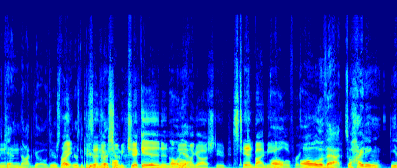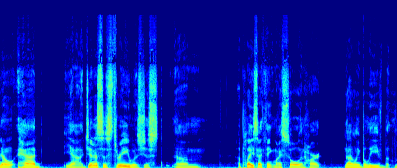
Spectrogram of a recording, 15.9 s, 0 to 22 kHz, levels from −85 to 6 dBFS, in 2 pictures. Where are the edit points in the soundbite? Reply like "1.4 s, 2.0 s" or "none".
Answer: 6.8 s

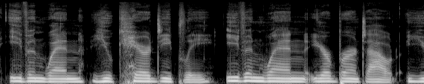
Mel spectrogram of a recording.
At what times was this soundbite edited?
0.9 s, 2.1 s

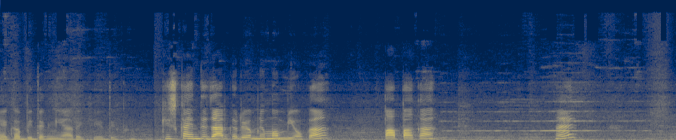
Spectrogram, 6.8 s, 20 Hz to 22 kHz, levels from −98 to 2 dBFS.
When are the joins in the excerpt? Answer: none

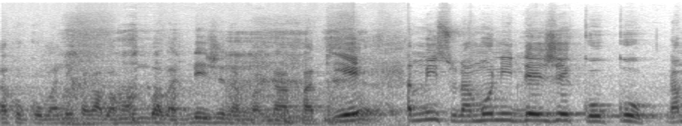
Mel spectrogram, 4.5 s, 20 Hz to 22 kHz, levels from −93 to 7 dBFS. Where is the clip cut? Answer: 2.7 s

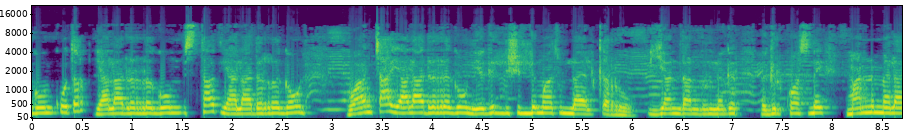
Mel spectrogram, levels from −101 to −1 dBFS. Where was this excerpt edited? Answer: none

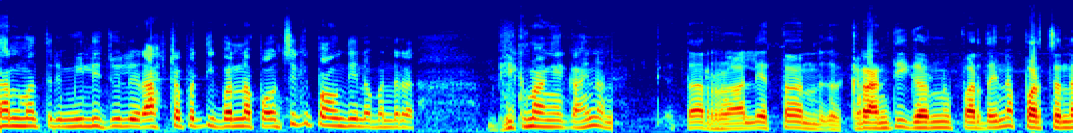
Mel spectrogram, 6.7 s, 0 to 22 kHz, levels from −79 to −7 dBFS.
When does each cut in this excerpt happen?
3.8 s

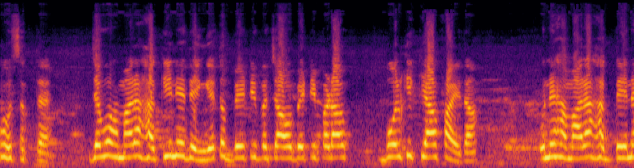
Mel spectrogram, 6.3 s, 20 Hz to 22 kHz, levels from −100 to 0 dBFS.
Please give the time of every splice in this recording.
none

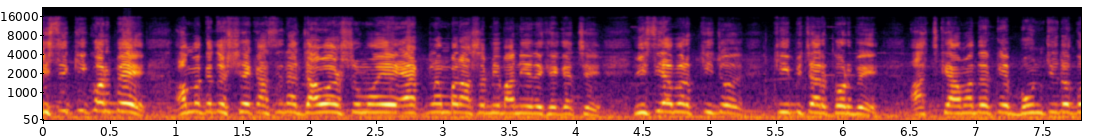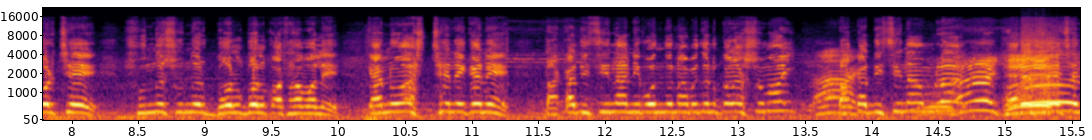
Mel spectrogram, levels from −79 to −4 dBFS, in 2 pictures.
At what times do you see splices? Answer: 10.1 s

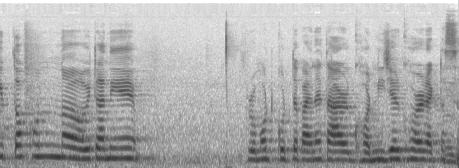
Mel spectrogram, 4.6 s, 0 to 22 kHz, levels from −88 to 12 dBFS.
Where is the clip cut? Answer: none

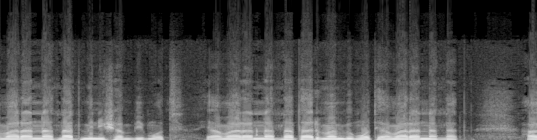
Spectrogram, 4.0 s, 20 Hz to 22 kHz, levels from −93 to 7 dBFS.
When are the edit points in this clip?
none

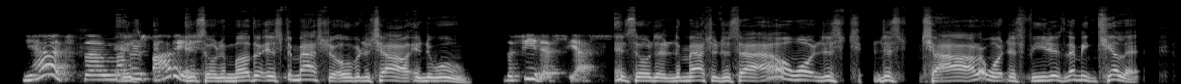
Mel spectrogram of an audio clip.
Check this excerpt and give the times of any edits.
4.8 s

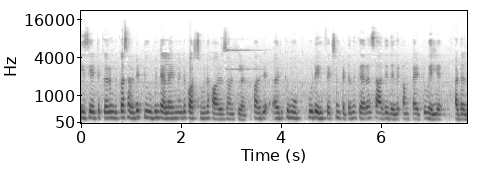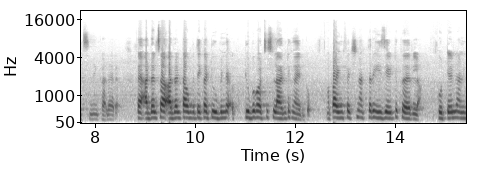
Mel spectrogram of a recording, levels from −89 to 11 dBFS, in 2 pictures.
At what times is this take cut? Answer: none

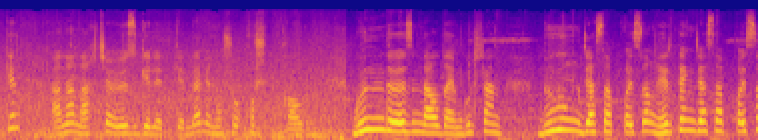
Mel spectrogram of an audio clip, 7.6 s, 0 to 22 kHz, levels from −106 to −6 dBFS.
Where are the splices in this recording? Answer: 3.3 s

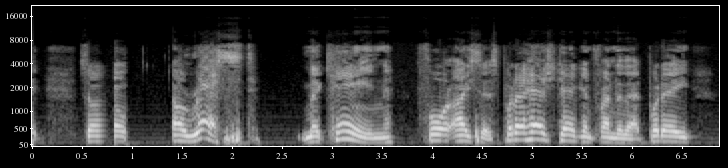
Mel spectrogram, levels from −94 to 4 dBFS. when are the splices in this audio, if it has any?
2.6 s

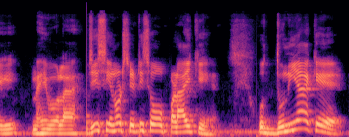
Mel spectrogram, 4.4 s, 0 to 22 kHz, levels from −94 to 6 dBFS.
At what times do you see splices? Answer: 1.1 s

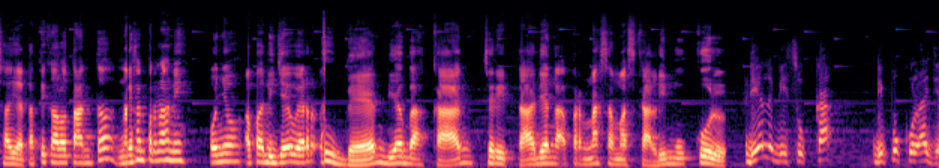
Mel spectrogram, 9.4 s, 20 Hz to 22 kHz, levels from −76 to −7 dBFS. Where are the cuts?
1.2 s, 3.2 s, 7.4 s

